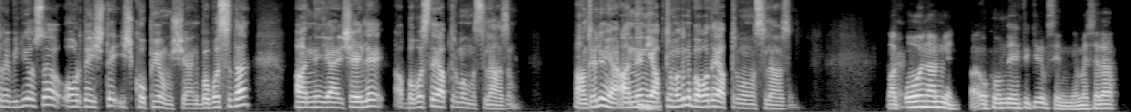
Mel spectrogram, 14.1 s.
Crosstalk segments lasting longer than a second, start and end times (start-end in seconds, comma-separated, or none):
none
